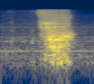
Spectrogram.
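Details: The speaker's own mechanical ventilator during podcast speech: a single half-second airy whoosh over a faint steady hum, one ventilator breath delivered in a pause in speech.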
